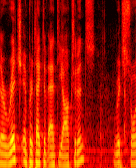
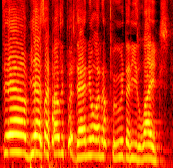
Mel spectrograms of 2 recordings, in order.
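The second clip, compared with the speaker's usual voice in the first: excited shout; 10 semitones higher, 13 dB louder than usual. Real, not acted. Thrilled friend loves the dates.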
